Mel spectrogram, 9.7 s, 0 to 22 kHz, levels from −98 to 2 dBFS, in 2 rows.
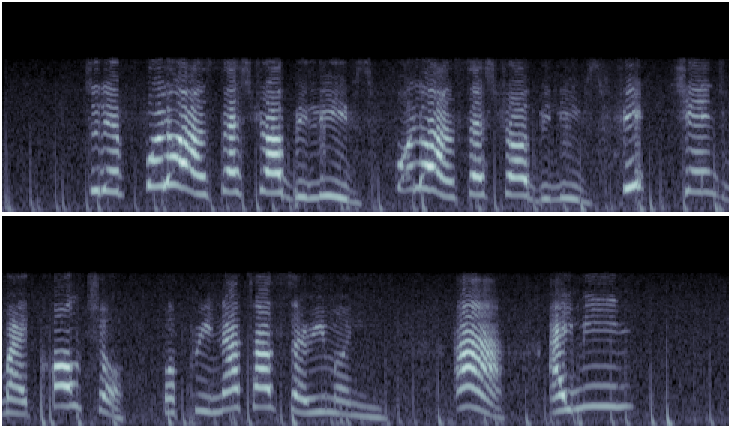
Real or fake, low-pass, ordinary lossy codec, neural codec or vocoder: real; 7.2 kHz; none; none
